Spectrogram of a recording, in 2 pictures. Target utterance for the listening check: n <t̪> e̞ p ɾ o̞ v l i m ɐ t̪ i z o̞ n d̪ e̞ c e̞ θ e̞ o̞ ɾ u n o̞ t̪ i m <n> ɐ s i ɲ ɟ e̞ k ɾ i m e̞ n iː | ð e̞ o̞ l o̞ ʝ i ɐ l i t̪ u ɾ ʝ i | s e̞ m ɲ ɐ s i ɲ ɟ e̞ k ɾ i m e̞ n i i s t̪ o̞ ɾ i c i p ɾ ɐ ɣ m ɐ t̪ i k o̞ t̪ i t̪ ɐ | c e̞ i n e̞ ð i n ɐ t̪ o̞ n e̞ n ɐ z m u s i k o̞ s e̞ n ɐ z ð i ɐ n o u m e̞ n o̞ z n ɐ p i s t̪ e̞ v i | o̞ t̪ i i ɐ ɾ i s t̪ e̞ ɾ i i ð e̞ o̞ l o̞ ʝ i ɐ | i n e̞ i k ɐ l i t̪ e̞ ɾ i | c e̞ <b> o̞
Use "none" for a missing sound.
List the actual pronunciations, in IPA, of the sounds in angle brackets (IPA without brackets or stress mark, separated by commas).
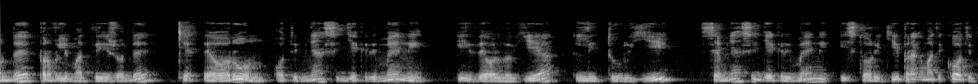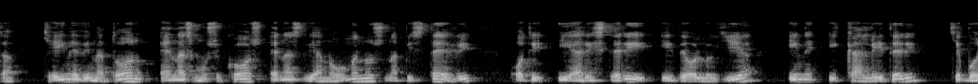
d̪, ɲ, b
